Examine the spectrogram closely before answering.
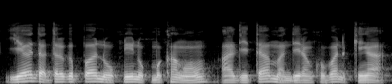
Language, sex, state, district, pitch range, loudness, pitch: Garo, male, Meghalaya, South Garo Hills, 100-125 Hz, -17 LUFS, 105 Hz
